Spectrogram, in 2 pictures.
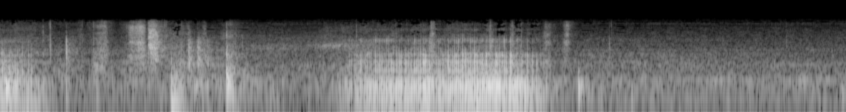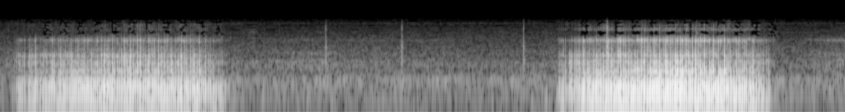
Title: Snoring Snoring Snoring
